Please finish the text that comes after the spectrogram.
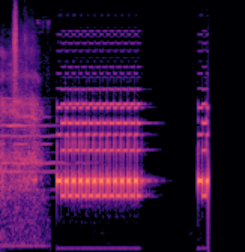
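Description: A mobile phone rings with a rapid, pulsing electronic trill, a burst of about a second that fades, then a brief second ring after a short silence, close and clear with no talk.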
